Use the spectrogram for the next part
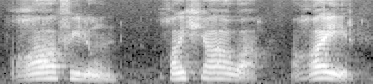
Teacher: ये हरूफ जो है हमारे इससे गले के ऊपर के हिस्से से निकलते हैं। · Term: गन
